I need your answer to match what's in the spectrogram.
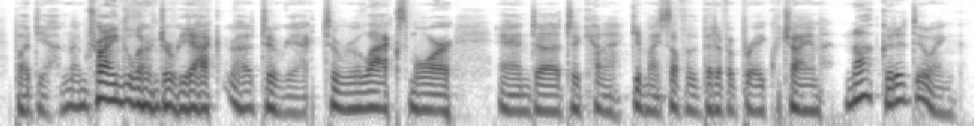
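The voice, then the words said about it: Slightly strained, recovering voice. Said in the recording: “there's some issues with my vocal cords. So my voice might sound a little bit different, although it's steadily recovering”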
